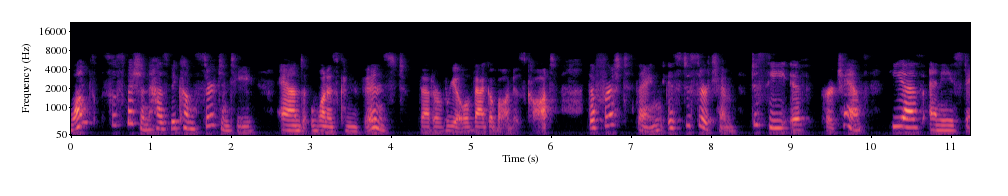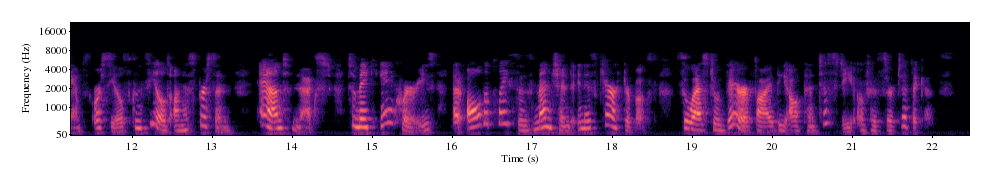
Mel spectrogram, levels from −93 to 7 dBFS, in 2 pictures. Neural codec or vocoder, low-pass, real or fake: vocoder, 44.1 kHz, 128 mel bands, Pupu-Vocoder; 7.2 kHz; fake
